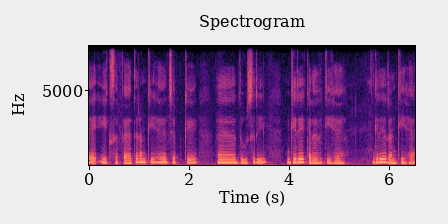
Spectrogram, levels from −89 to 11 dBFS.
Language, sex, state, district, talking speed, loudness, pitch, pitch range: Hindi, female, Delhi, New Delhi, 135 wpm, -14 LUFS, 175 Hz, 155-185 Hz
